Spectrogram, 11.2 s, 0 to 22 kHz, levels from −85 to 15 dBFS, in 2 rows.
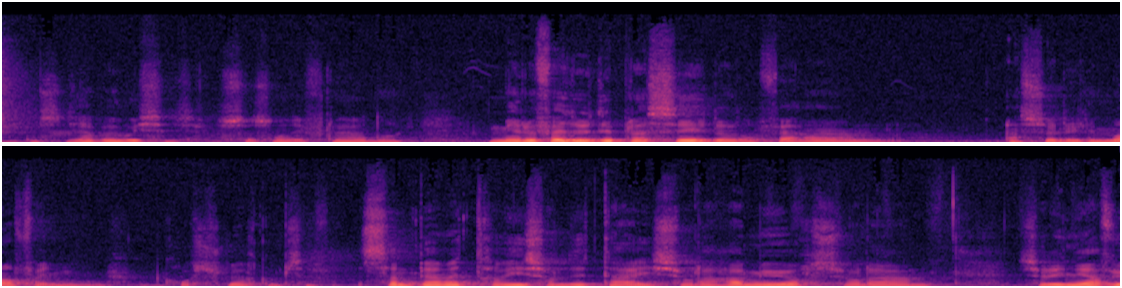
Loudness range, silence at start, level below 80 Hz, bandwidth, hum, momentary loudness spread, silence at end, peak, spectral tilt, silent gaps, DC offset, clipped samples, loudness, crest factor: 6 LU; 0 s; -58 dBFS; 19.5 kHz; none; 16 LU; 0 s; -6 dBFS; -6.5 dB/octave; none; 0.4%; under 0.1%; -26 LUFS; 20 dB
